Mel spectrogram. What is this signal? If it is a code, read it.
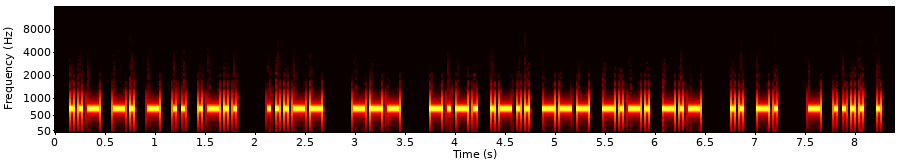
Morse code, heard as a keyed tone, about 28 wpm, 700 Hz. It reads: UNTIL 3 O CLOCK IN THE
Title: Pangram Challenge v2 - 28wpm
